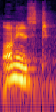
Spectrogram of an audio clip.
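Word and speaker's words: honest: কিন্তু এটা হর্নেস্ট কিন্তু নয়। এটা কিন্তু অনেস্ট। তো ও এন ই এসটি এটুকুর উচ্চারণ হয়।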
